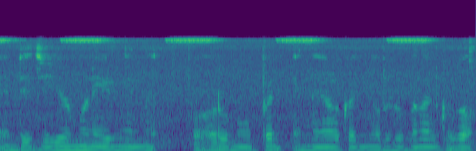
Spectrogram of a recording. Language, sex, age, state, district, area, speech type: Malayalam, male, 30-45, Kerala, Palakkad, rural, read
